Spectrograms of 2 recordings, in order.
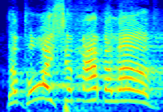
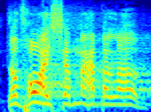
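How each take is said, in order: First: Higher, louder exclamation; preacher voicing God's delighted cry; excited. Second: Louder, ringing exclamation; preacher showing what the exclamation mark means; excited. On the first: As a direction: call it out joyfully. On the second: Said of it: "That's excitement". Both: Shown as a demonstration.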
